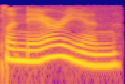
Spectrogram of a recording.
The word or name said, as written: planarian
